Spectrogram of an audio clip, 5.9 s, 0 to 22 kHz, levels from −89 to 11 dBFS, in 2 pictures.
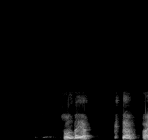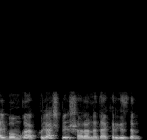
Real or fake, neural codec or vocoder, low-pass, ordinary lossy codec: real; none; none; none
